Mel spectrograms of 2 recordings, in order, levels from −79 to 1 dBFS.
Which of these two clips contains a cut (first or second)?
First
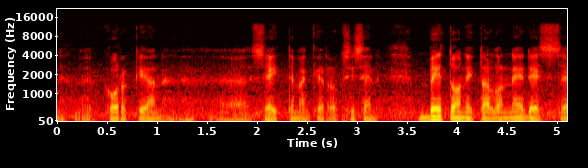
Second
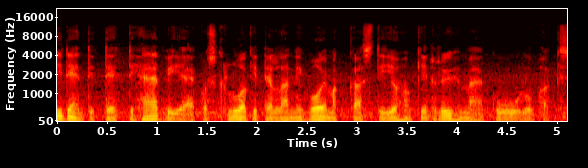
second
